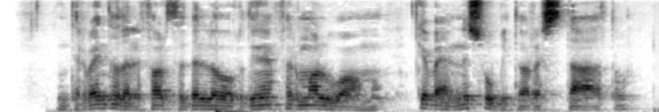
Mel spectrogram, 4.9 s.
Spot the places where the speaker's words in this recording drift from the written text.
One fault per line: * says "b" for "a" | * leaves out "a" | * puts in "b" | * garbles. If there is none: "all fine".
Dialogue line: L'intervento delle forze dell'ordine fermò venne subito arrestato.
* puts in "l'uomo che"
